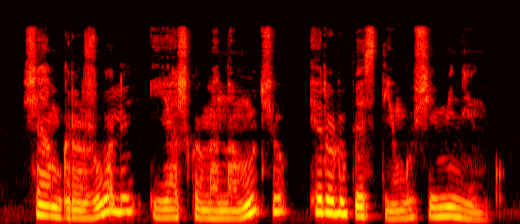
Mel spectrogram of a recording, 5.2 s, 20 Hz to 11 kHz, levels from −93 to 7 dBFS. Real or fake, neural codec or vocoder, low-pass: fake; codec, 16 kHz, 16 kbps, FreqCodec, larger model; 7.2 kHz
